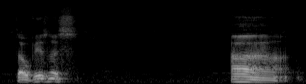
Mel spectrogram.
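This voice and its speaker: A man speaks with vocal fry. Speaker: pastor. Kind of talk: bible study teaching in church.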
